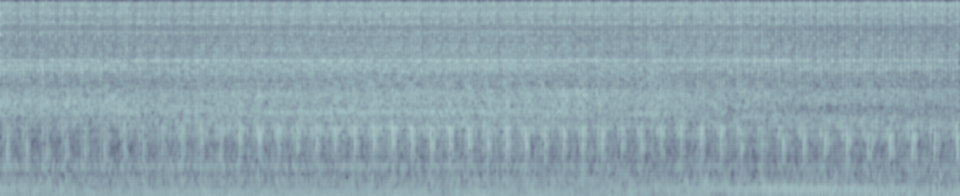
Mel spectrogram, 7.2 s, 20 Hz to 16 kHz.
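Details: BMW E92 335i N54 six-cylinder at steady idle: quick, regular light ticking about three or four per second. The owner suspects the top end but is unsure; the cause is unknown.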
